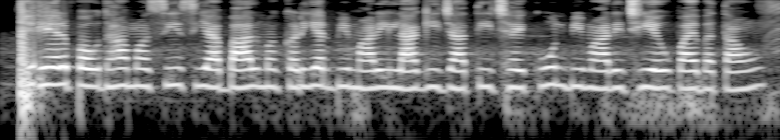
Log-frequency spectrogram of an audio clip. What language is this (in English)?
Maithili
